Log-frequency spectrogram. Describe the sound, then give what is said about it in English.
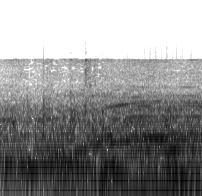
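A steady, low engine rumble drones continuously for a couple of seconds from a big truck in a played video as it tries to ram another vehicle, running at a constant pace with no voices over it, slightly muffled as if from a recording. “And that's a big ass truck.”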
